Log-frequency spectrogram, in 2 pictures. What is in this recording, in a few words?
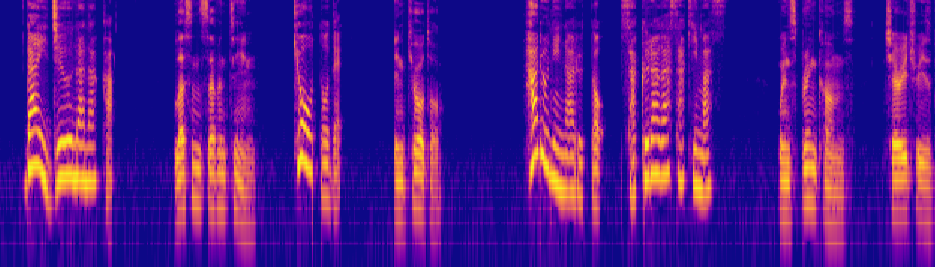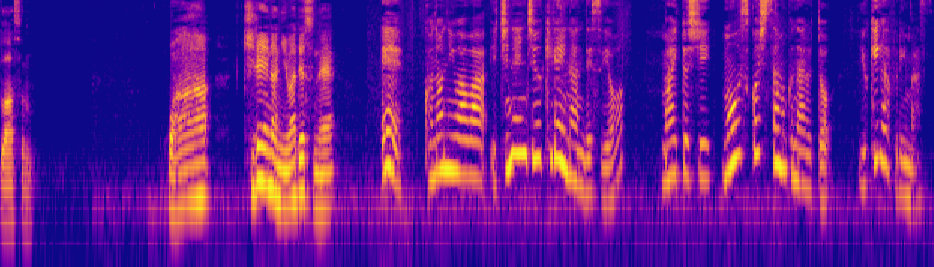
Dialog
